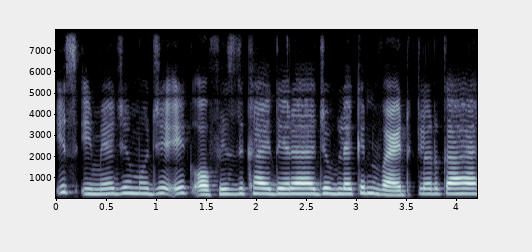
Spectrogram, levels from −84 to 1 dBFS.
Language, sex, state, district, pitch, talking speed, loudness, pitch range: Hindi, female, Chhattisgarh, Jashpur, 245 Hz, 240 wpm, -16 LUFS, 240-255 Hz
